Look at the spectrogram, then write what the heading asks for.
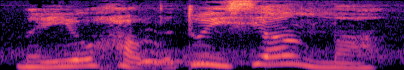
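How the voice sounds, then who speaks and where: A woman acting in a Chinese audio drama as a courteous, composed elderly hotel guest with a polite, measured way of speaking. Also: on the high side, lively intonation, warm tone, a little hiss or hum. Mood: polite, attentive.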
